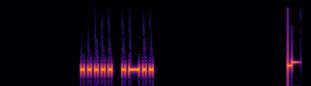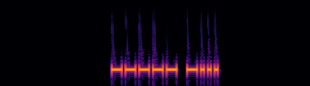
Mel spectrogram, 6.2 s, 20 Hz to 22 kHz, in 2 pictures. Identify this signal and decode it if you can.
Morse code, heard as a keyed tone, about 36 wpm, 700 Hz. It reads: 5L 0B
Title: Single-Letter Single-Number 35wpm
